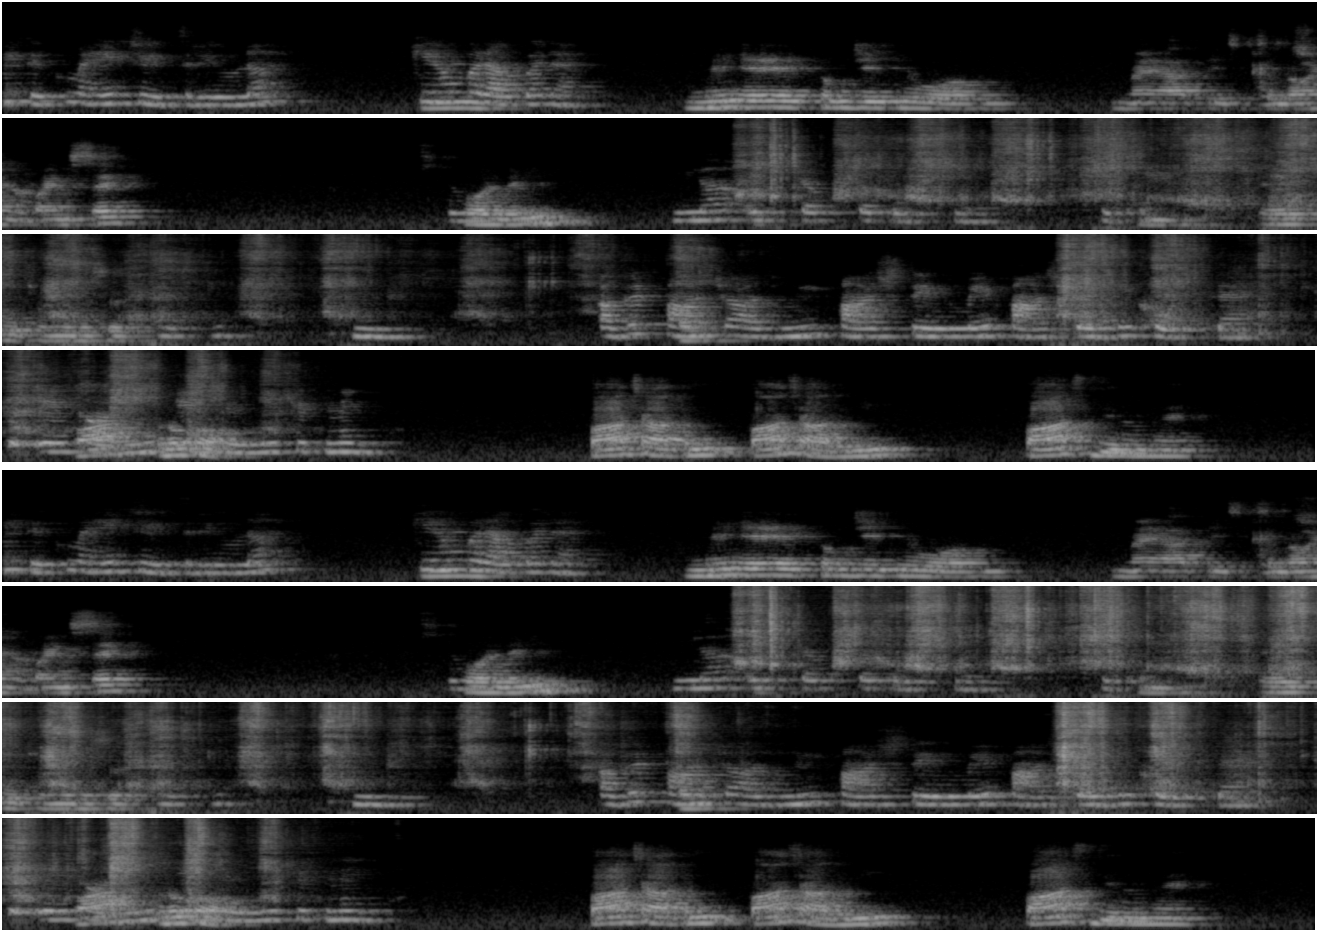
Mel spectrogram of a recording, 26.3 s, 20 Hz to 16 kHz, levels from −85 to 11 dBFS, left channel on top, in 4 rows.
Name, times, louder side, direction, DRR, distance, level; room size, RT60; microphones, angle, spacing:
voice 1, 0.0-1.4 2.1-2.9 6.3-6.8 8.8-9.5 9.9-11.5 12.1-12.4 13.9-14.4 14.9-15.2 16.1-19.4 19.7-21.6 23.6-23.8 25.2-25.5, left 2 dB, 70° left, 4 dB, 2.3 m, -34 dB
voice 2, 2.1-2.4 3.4-5.0 5.5-7.2 8.9-9.3 12.3-12.5 12.9-13.8 16.5-16.7 20.1-20.9 22.7-24.2 24.8-25.7, left 1 dB, 15° left, 2 dB, 5.4 m, -30 dB
Chewing mastication, 10.2-16.7 18.4-21.2, right 8 dB, 85° right, 4.2 m, -31 dB
24.0 x 10.5 x 4.1 m, 0.42 s
head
